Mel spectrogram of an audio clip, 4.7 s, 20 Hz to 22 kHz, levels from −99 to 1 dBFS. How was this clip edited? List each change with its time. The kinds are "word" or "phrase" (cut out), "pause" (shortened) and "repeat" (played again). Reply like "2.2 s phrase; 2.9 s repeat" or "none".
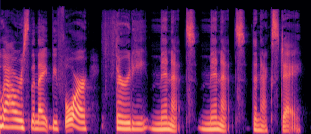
1.5 s word; 3.0 s repeat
